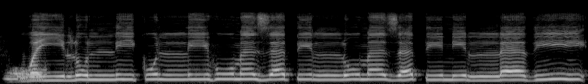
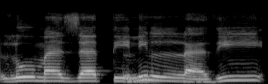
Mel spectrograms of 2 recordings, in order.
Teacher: ketika kita wasolkan dari ayat 1 ke 2, baru nun kecil ini fungsinya untuk dibaca kasroh nih menjadi ni ya.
